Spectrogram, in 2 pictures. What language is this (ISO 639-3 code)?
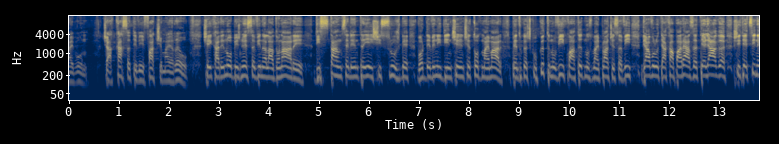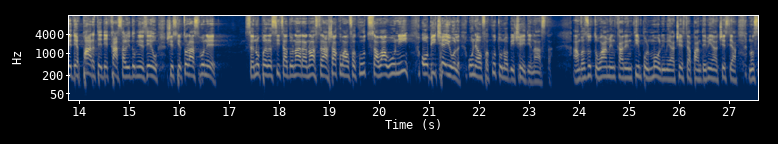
ron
